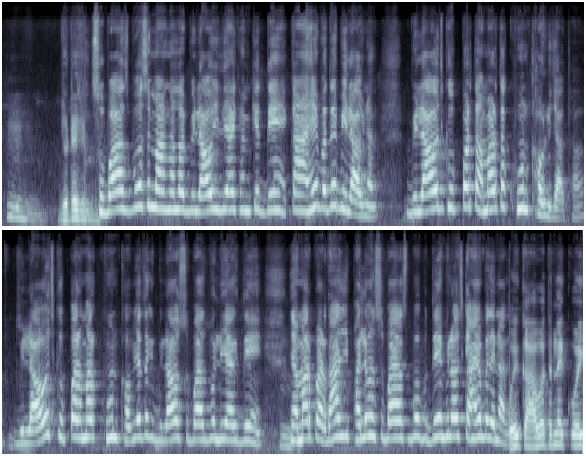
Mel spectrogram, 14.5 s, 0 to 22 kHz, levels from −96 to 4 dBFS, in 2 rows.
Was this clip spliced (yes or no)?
yes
